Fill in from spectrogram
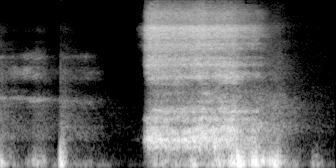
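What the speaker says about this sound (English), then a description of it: "Nice big deep breaths." During a chair yoga session a person takes a deep breath, a soft airy exhale of about a second and a half that stands out close and clear after a few faint sounds, with no speech.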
